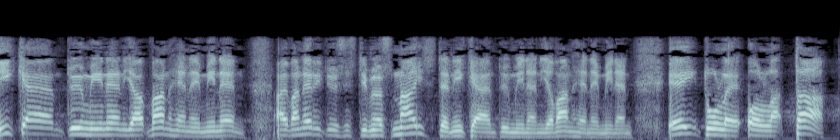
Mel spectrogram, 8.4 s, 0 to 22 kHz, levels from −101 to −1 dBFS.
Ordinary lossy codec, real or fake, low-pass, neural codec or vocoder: none; real; 7.2 kHz; none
